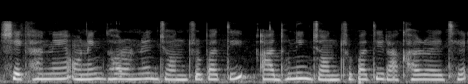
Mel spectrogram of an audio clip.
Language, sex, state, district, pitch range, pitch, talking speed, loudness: Bengali, female, West Bengal, Kolkata, 225-250 Hz, 240 Hz, 100 wpm, -17 LUFS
